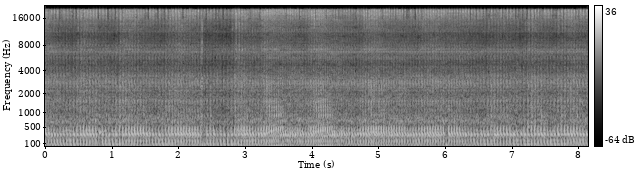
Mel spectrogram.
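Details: 2006 Zhejiang Kangdi 250cc kart with a big-bore cylinder, first run after teardown and rebuild: a steady, quick popping single-cylinder idle with an even exhaust note and no knocks or misses. Running healthy; it was shut off soon after for cooling.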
